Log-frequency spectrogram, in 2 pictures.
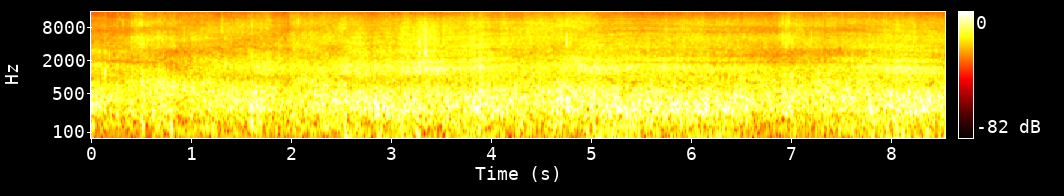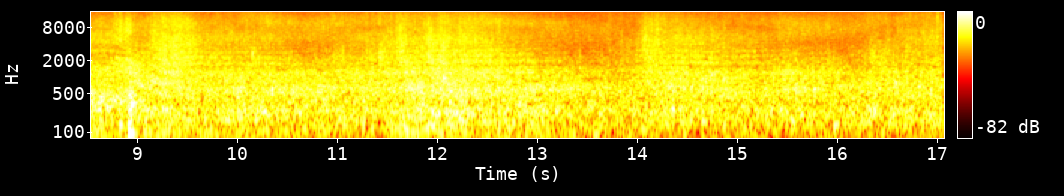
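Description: Sea waves and wind on the coast at Hampstead Ledge, heard as a continuous broad rush of surf under steady buffeting wind noise, with gentle swells in loudness throughout and no voices.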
